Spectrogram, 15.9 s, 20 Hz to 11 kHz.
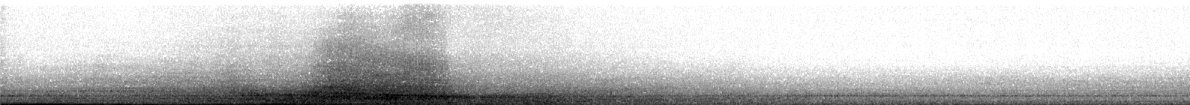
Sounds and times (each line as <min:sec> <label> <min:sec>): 0:00.0 Traffic noise of vehicles driving by 0:15.8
